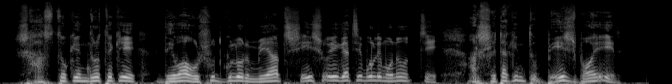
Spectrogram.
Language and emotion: Bengali, fearful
